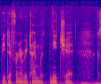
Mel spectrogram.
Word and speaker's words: Nietzsche: different every time with Niche because I've heard of Nich. Definitely not Nichi. I I I learned that that you're not supposed to say it that way.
